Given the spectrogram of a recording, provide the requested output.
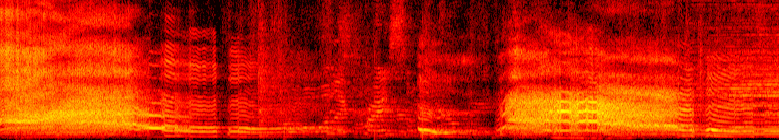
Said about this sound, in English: And so she's teaching this art class with her baby strapped directly to her chest. While these little kids are running around asking her questions, her daughter is literally screaming right in her face.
